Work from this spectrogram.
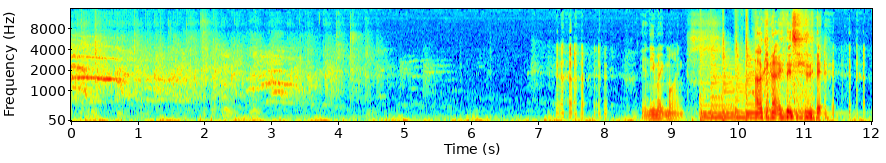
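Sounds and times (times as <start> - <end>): guitar note ringing softly: 9.4 - 11.6
sound system hum: 9.4 - 12.0.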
